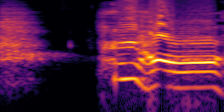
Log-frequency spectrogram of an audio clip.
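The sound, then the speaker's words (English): A person imitates a donkey's bray with one short hee-haw: a breathy first part, a brief gap, then a louder, strained, wavering voiced note. “Let's hear your donkey.”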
